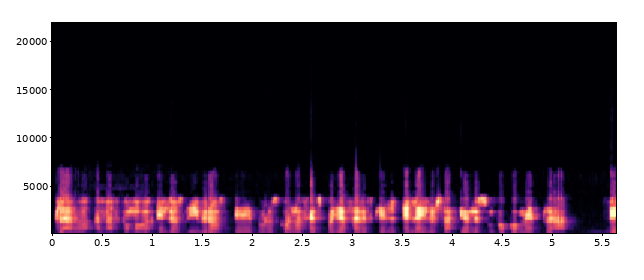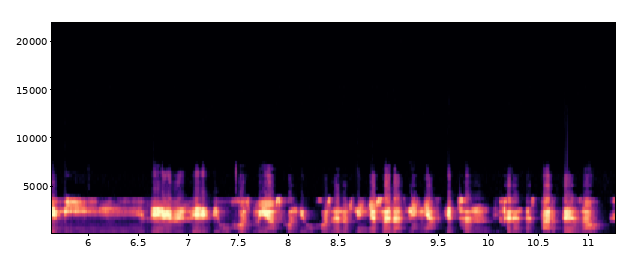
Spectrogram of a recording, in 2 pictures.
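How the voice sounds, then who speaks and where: The loudness swings widely throughout, while the pace stays moderate. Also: man. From Madrid, Spain. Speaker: illustrator and storyteller. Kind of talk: casual interview.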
